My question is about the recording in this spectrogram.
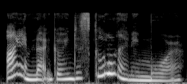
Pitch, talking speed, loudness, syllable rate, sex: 270 Hz, 255 wpm, -14 LUFS, 5.9 syllables/s, female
